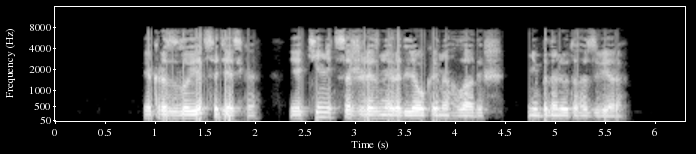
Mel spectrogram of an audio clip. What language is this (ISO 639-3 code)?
bel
